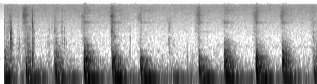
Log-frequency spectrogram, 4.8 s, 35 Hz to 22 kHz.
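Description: Wooden flails threshing grain in the early morning, recorded on 10 October 1958, with about ten dull, heavy thuds falling in a steady, even rhythm. Each low blow is followed by a short rustle, and no one speaks.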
